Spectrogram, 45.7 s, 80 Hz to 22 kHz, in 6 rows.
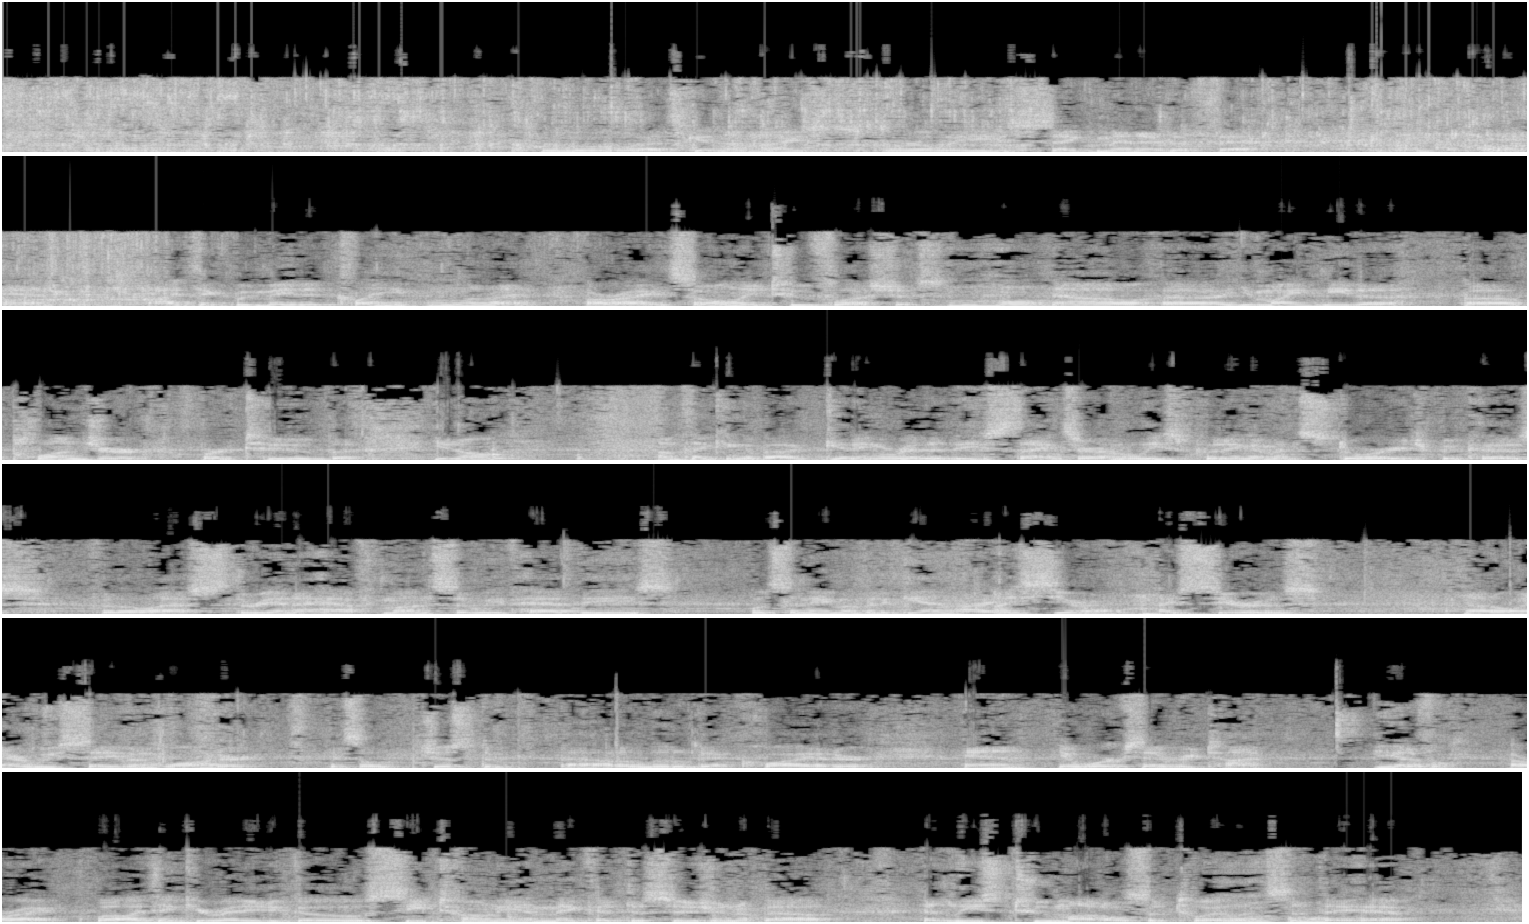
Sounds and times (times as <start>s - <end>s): Toilet flush: 0.0s - 45.7s
Speech: 2.7s - 6.4s, 7.6s - 17.9s, 18.5s - 29.6s, 30.2s - 45.2s.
